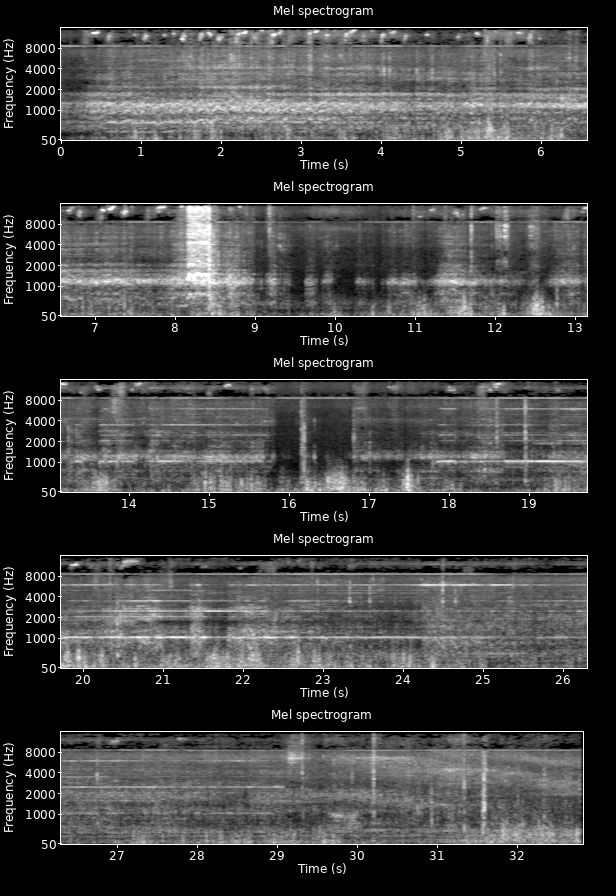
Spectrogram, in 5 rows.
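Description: Brushless motor and drivetrain of an Axial SCX10.2 scale crawler whining as it crawls up rock, the pitch wavering with the throttle and then holding steadier later on. Irregular low thuds come through, and a brief louder rush about eight seconds in.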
